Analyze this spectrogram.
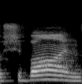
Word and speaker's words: Schwann: are called Schwann cells the W is pronounced like a B so Chabon cells so Chabon cells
